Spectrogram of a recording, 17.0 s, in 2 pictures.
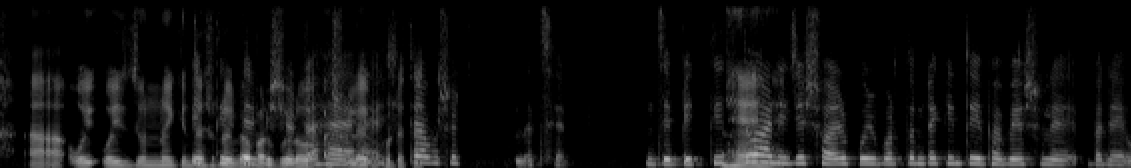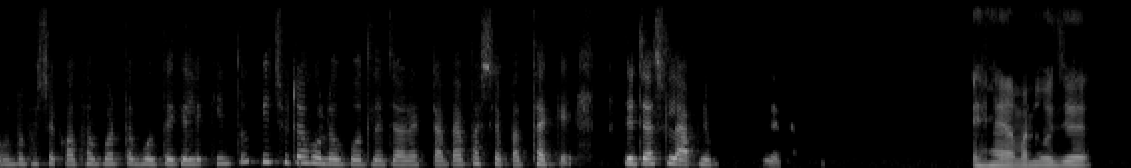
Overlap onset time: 1.4 s

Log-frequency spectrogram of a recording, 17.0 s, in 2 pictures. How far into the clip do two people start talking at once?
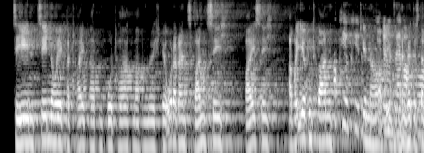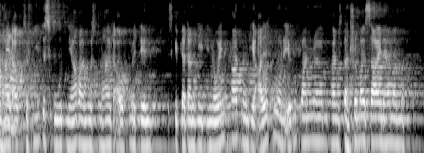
7.5 s

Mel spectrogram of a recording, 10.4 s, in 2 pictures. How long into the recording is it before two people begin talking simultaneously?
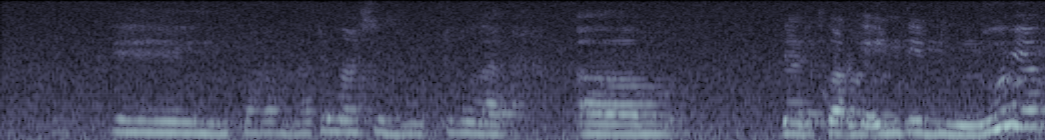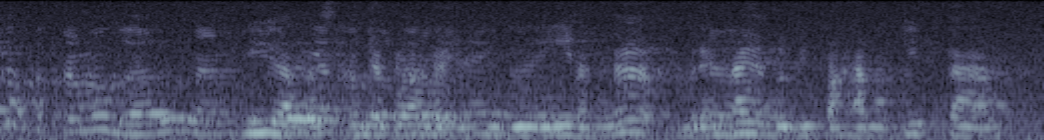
6.4 s

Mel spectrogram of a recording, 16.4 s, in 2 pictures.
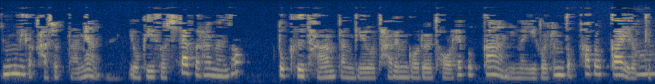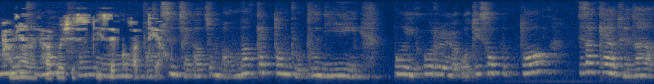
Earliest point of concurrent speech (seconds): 7.9 s

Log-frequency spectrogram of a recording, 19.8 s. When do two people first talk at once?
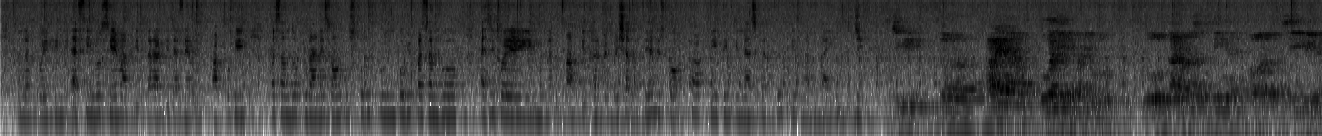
none

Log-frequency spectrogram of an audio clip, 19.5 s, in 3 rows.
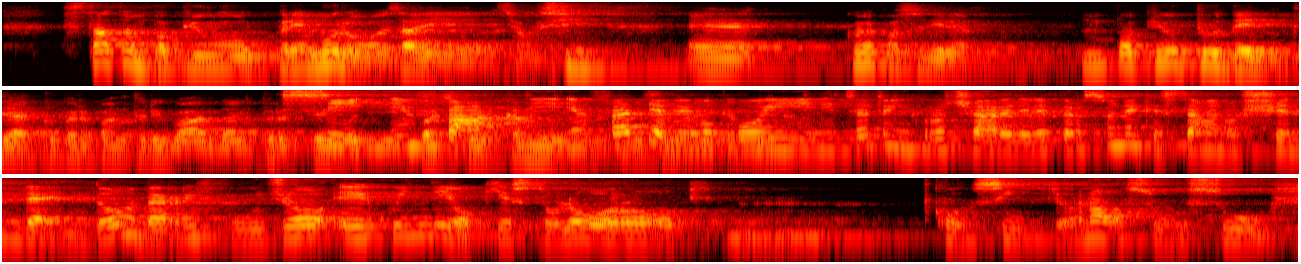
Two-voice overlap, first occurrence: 7.9 s

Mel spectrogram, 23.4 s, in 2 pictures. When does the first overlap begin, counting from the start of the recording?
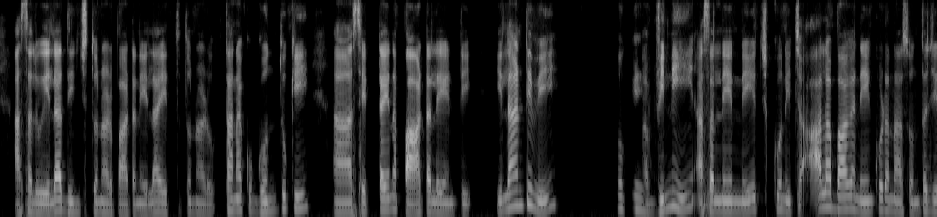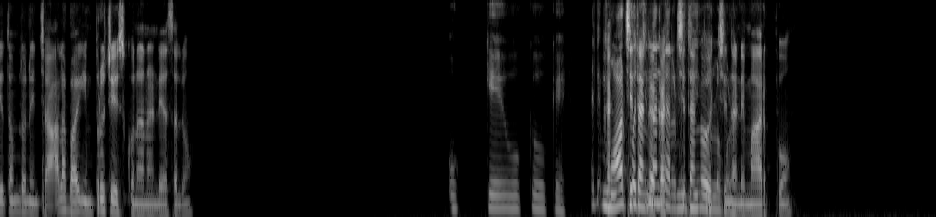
19.3 s

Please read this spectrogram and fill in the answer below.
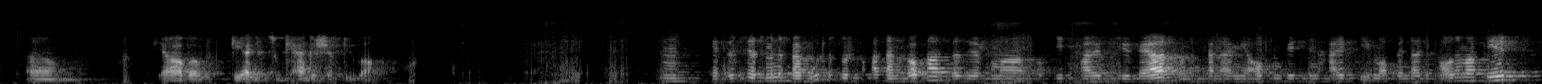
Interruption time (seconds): none

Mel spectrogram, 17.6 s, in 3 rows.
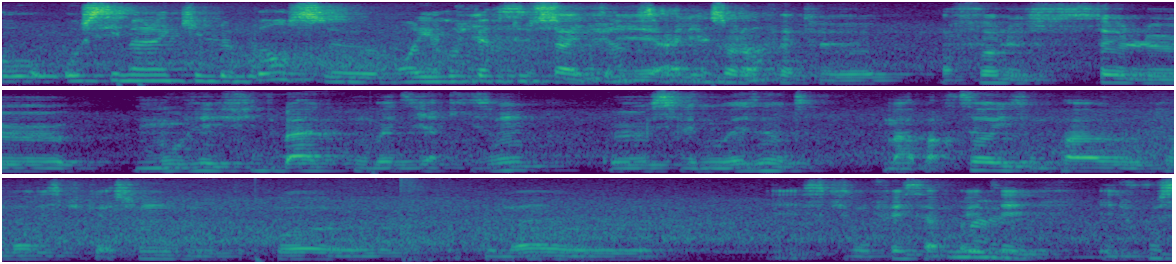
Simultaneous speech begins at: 2.3 s

